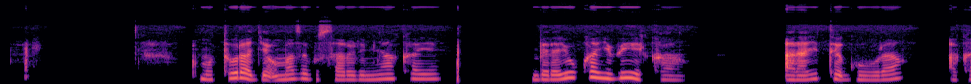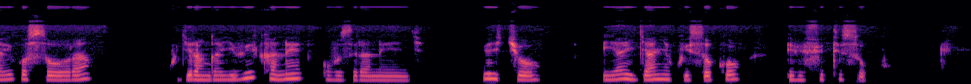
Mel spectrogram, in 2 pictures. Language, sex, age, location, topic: Kinyarwanda, female, 36-49, Musanze, agriculture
